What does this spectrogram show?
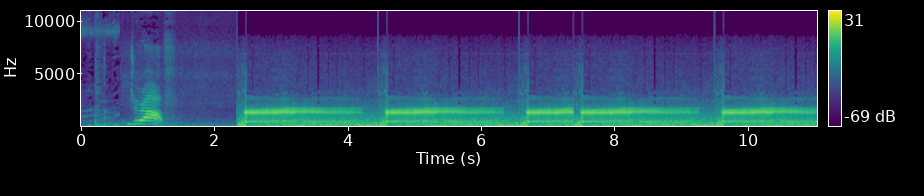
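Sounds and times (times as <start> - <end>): long falling animal call: 2.5 - 11.0.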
